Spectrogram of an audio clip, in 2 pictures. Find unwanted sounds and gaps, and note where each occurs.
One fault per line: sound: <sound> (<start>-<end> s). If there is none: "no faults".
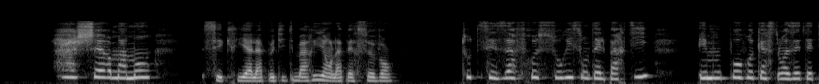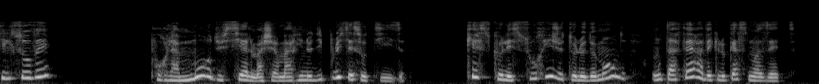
no faults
